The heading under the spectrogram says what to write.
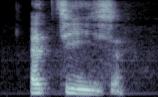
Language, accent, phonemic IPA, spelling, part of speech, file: French, Canada, /a.tiz/, attises, verb, LL-Q150 (fra)-attises.wav
- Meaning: second-person singular present indicative/subjunctive of attiser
